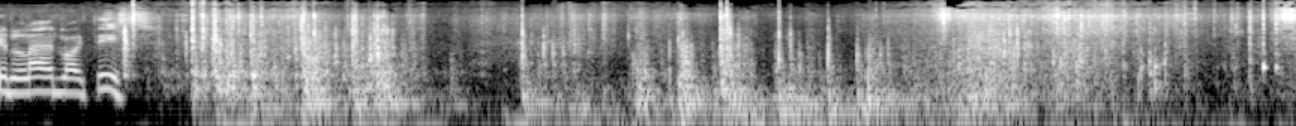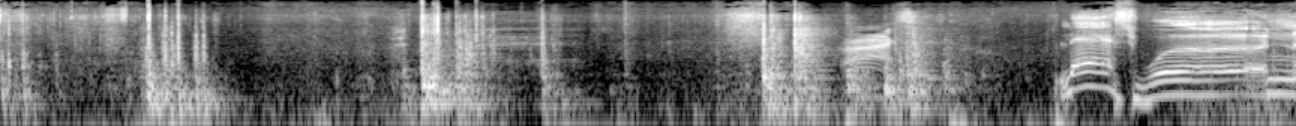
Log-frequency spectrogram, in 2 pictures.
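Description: A plastic wheelie bin rattles and bumps as it is wheeled and tipped.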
